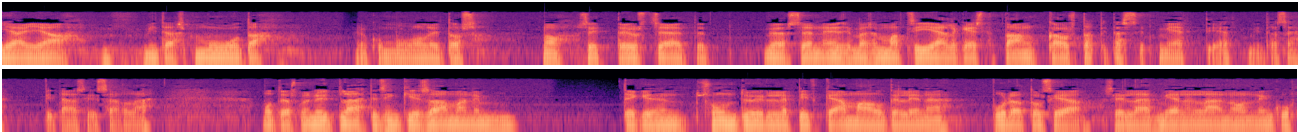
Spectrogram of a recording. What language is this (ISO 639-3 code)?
fin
